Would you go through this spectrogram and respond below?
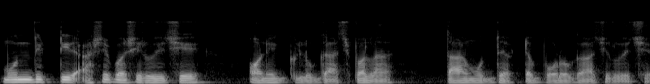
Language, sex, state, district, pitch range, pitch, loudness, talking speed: Bengali, male, West Bengal, Malda, 80-100 Hz, 90 Hz, -28 LUFS, 100 wpm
